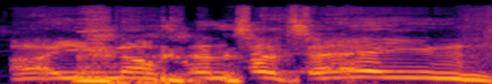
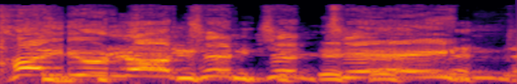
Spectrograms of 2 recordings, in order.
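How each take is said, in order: First: Loud, high arena bellow; quoting the gladiator to the hosts, loud and high; gladiator shout. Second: Loud, high echo through a laugh; echoing the gladiator quote, loud and high; gladiator shout. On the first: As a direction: roar it at the crowd. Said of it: "film line shouted". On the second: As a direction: roar it back laughing. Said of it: "echoes the quote". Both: Acted.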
